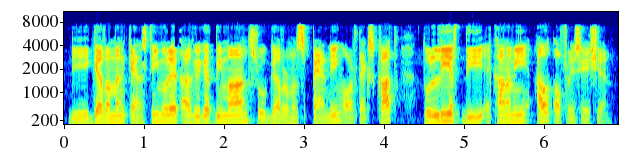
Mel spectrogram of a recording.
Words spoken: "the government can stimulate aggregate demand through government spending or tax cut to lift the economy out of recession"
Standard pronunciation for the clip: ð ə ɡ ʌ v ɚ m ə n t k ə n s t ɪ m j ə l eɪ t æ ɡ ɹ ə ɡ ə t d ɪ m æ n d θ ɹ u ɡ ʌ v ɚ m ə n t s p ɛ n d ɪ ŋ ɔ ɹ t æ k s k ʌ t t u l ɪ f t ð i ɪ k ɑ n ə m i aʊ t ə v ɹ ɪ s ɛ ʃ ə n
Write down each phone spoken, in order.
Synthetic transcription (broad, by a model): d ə ɡ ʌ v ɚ m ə n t k ə n s t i m j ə l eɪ t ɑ ɡ ɹ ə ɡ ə t d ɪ m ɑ n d s ɹ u ɡ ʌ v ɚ m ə n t s p ɛ n d ɪ ŋ ɔ ɹ t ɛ k s k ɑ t t u l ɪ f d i ɪ k ɑ n ə m i aʊ t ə f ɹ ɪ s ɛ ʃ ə n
